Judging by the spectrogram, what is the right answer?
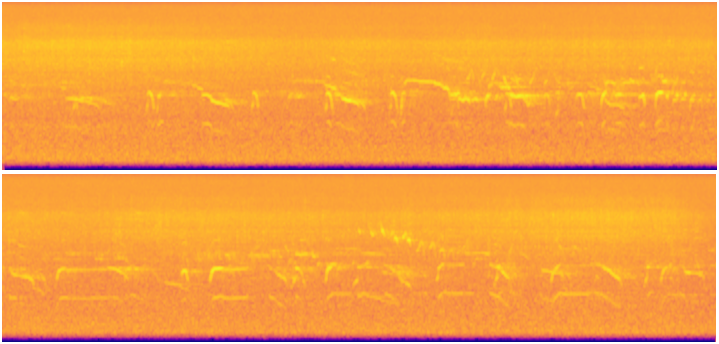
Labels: Are there animals making noises in the background?
yes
